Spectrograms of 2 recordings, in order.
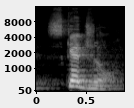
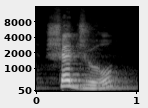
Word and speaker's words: schedule: In American English, this is schedule. The first syllable is ske and the second is jewel, schedule. In British English, it can be both schedule or schedule.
